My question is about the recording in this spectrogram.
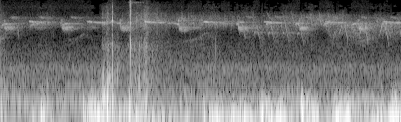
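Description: Small songbirds chirping in a forest, short high notes repeating several times a second. From about a second in, a low rumble and a couple of sharp clicks from the camera or bike sit underneath.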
